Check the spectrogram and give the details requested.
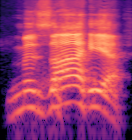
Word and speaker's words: Mazahir: before the show started, for years, we've been saying his name wrong. I've been calling him Mazahir, and it's pronounced, how is it pronounced? Mazahir. Mazahir.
